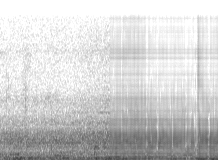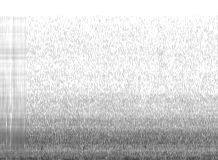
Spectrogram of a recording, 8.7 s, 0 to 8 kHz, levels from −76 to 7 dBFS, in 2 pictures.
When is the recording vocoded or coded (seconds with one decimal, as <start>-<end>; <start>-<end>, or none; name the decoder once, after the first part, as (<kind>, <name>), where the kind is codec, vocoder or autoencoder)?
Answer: 2.2-4.9 (vocoder, BigVGAN v2)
